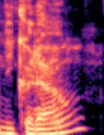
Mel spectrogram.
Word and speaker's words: Nicolas: nicolas bonjour nicolau sans s nicolas oui on sait pas on sait pas pourquoi parler bien dans le micro origines italiennes prononcent pas il supprime simplement d'accord vous êtes le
